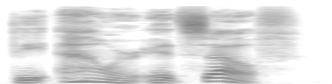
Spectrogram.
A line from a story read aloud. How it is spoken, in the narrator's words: said Scrooge triumphantly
